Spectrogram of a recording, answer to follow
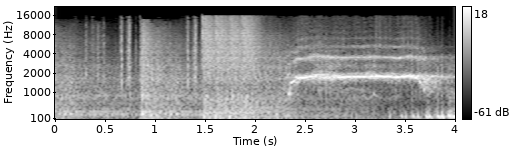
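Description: Gunshot sound effects in a rap track's intro: several noisy bangs in the first two seconds, followed by a high steady tone held for about a second and a half.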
